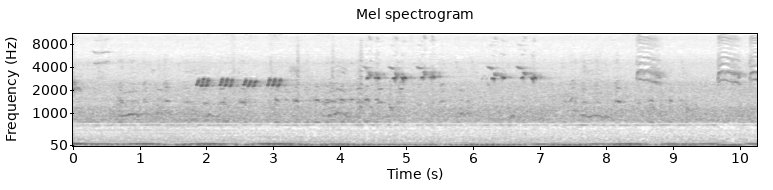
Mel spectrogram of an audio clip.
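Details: Northern mockingbird recorded in New Jersey, May 2021, imitating other birds and sounds: one short note group repeated four times, then different whistled phrases repeated in pairs, ending with harsh buzzy bursts, above a low droning hum.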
